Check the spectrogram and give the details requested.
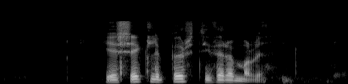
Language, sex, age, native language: Icelandic, male, 20-29, Icelandic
